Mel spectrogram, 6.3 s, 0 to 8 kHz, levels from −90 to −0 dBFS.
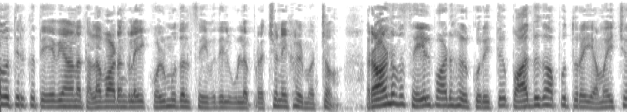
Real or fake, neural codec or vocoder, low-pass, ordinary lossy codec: real; none; 7.2 kHz; none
